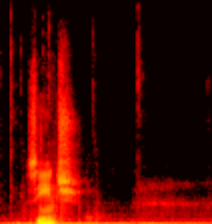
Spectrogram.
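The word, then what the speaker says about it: Sench: if I was to spell it I would spell it s e n c h cinch okay cool cinch sky thank you so much it's interesting if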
